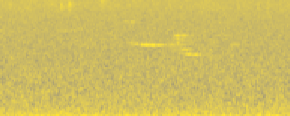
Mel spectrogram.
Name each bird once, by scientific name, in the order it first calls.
Catharus guttatus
